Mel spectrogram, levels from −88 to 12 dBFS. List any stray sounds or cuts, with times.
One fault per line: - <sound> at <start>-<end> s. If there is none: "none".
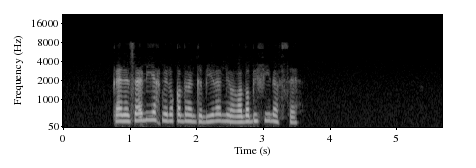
none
